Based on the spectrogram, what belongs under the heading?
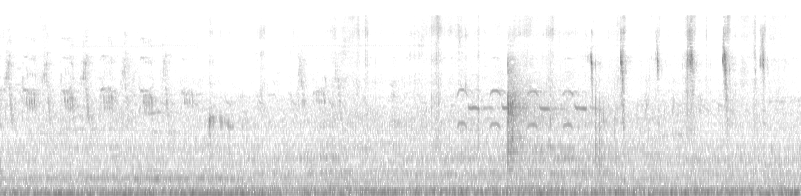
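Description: Small birds chirping, with a run of short repeated chirps about halfway through and sharp high ticks after it, over a low steady rumble.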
